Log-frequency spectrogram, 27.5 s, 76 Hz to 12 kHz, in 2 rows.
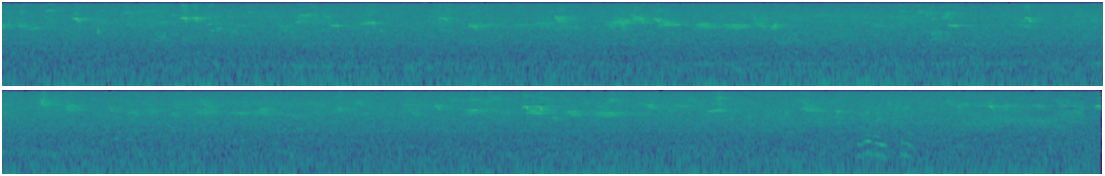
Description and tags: Hong Kong garden aviary birds 2
Hong Kong garden aviary birds
aviary, park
